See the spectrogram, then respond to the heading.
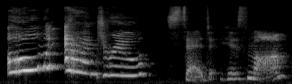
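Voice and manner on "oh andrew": high motherly "oh", swooping down; chiding mom. Acted. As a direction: fondly brush off your child's plea. Mom chiding son in story.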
